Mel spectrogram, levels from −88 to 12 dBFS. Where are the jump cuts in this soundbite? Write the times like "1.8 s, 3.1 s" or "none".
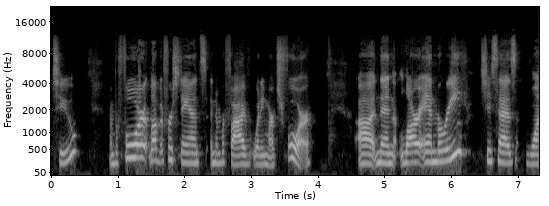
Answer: none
